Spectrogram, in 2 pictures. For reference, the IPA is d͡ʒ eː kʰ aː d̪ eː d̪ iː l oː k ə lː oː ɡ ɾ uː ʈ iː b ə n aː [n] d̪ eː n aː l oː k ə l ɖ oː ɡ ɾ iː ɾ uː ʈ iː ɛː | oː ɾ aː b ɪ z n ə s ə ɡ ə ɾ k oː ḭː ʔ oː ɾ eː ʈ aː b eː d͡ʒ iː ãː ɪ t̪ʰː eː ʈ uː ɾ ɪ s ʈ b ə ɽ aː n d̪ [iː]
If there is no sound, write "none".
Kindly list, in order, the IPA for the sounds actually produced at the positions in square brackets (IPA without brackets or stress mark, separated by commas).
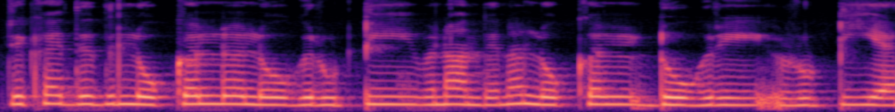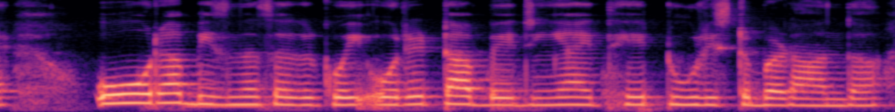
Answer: n, aː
